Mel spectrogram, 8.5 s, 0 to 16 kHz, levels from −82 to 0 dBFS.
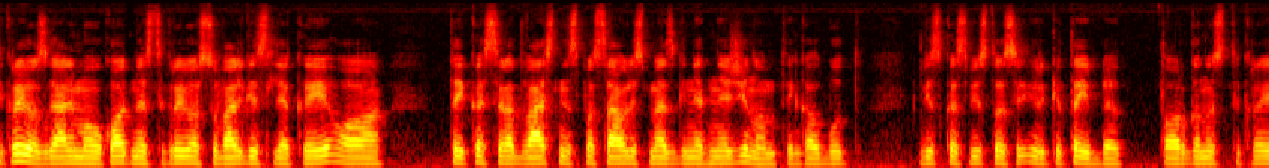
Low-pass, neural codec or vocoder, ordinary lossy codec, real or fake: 14.4 kHz; none; AAC, 96 kbps; real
